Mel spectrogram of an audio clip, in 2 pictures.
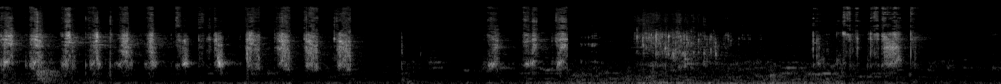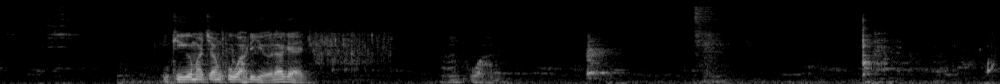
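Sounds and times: spoon scraping a mortar: 0.0 - 3.7, 4.8 - 6.1, 7.4 - 9.3.

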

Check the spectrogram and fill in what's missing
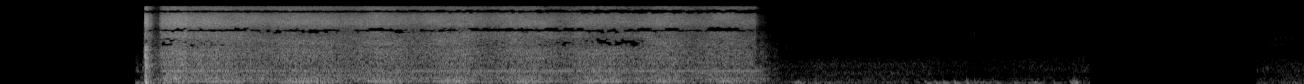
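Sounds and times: water jet spraying: 1.4 - 7.8
water dripping and trickling: 6.3 - 11.0.

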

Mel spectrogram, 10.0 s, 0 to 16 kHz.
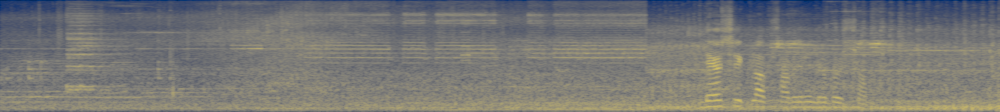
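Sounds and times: high electronic warning tone: 0.6 - 6.5.

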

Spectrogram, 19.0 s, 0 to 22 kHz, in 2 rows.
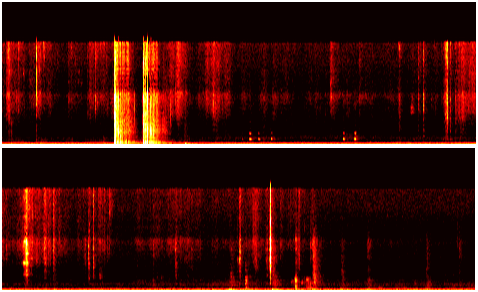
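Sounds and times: steady low hum: 0.0 - 18.9
faint chick peeps: 4.8 - 5.6, 6.6 - 7.2
chickens pecking and scratching: 14.0 - 15.9.

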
